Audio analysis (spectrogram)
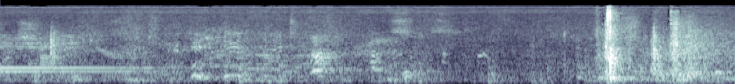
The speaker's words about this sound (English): I'll get the door.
